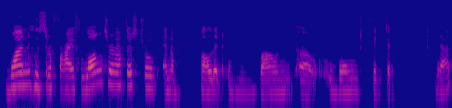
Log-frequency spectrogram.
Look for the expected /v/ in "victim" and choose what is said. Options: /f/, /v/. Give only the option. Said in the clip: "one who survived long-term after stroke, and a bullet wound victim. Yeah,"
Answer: /f/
